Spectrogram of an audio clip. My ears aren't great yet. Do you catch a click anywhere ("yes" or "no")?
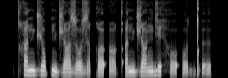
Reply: yes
